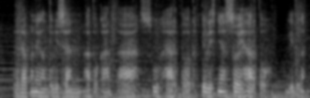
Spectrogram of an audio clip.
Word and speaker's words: Soeharto: Dari yang OE jadi U, DJ jadi J, dan TJ jadi C.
